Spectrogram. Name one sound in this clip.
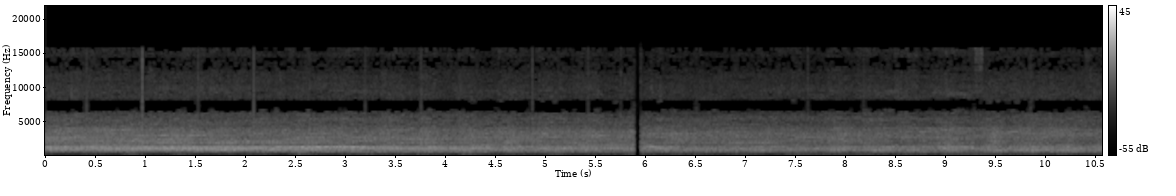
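A large crowd cheers and sings loudly outdoors.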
